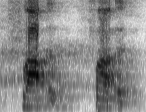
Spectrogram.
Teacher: താഴെ ചുണ്ട് മേലേക്ക് മുകളിലെ മുൻപല്ല് ചേർന്ന് വരും. അങ്ങനെയാണ് ഫ ഉച്ചരിക്കുന്നത്.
